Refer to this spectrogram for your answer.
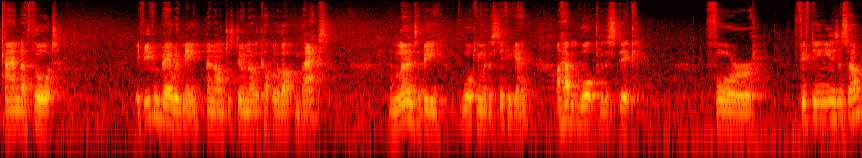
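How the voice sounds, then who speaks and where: Noticeable background noise sits behind a man with a medium pitch. He takes long, frequent pauses, and his pitch variation is ordinary. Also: moderate pace. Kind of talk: casual vlog monologue.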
